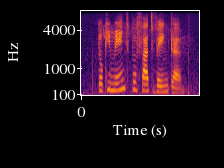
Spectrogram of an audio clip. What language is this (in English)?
Afrikaans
